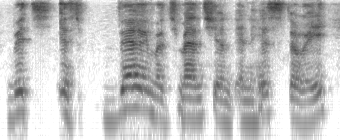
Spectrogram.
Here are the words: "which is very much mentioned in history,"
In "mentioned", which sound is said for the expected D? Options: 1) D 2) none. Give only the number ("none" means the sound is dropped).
1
